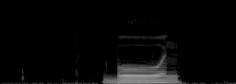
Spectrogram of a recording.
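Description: A young man speaks briefly into a microphone, close by.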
